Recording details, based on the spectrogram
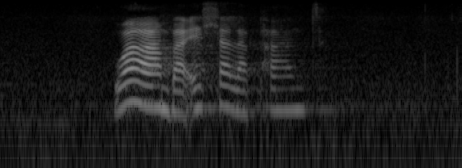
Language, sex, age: Xhosa, female, 30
